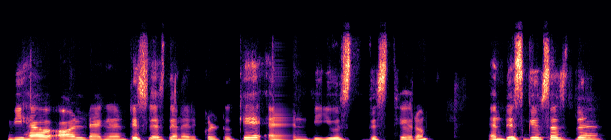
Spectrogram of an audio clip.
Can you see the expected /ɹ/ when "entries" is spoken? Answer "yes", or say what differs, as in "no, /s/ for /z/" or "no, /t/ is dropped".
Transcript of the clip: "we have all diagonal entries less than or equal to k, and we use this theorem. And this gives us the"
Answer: no, /ɹ/ is dropped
